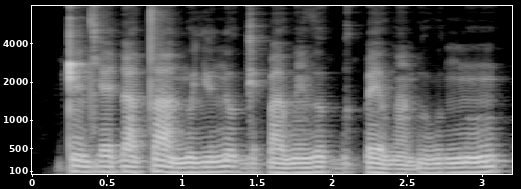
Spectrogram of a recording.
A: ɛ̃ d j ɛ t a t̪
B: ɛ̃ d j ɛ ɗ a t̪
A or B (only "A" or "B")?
B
